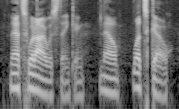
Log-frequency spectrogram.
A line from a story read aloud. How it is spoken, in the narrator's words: said with a grumble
